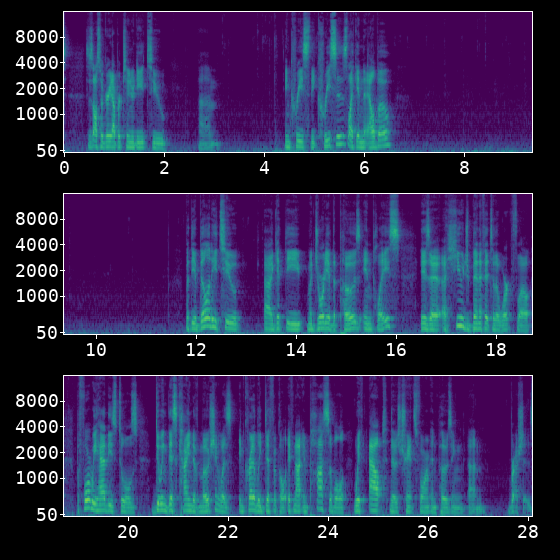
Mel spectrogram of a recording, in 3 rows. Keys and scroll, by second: 1.5 g, 1.6 f, 3.1 f, 3.8 shift+c, 3.9 f, 4.4 f, 8.3 p, 8.7 f, 12.3 f, 14.2 g, 14.3 f, 14.9 f, 16.8 f, 18.7 f.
